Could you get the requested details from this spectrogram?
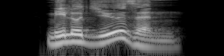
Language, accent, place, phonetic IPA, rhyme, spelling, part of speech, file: German, Germany, Berlin, [meloˈdi̯øːzn̩], -øːzn̩, melodiösen, adjective, De-melodiösen.ogg
- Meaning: inflection of melodiös: 1. strong genitive masculine/neuter singular 2. weak/mixed genitive/dative all-gender singular 3. strong/weak/mixed accusative masculine singular 4. strong dative plural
